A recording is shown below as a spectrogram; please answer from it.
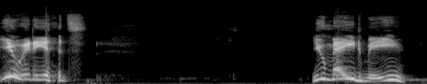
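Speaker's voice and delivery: very slow, drawn-out villain-like delivery. Quoting the Joker after Batman punches him: Jack Nicholson Joker impression. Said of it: "he's like".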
